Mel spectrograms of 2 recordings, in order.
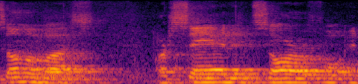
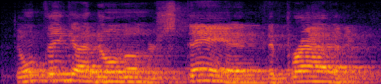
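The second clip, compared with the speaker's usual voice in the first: normal talking voice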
